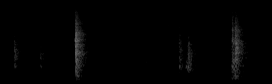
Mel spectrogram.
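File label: Ceiling Light Far Remote Control Battery Insert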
